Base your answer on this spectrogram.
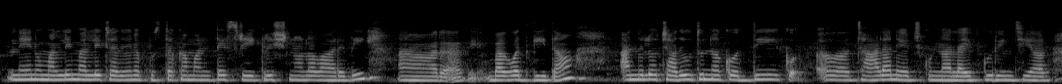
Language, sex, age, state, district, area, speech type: Telugu, female, 18-30, Telangana, Siddipet, urban, spontaneous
